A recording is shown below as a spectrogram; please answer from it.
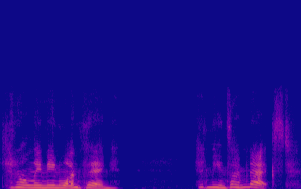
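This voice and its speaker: Woman as scared young female caller, radio thriller: high register, tense, hesitant, confiding. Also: moderate pace, no echo. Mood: frightened, confiding. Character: Felicity, frightened young woman confiding by voicemail. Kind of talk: audio thriller acting.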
